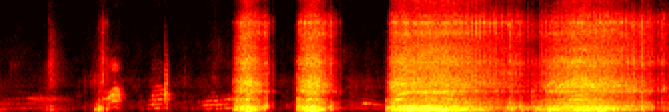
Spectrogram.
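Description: A sewing machine stitches a princess-cut blouse, with a few short bursts of whirring followed by a longer continuous run near the end, loud and close.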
